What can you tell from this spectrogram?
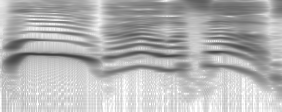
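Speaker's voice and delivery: high, loud excited holler; hyped flirt.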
